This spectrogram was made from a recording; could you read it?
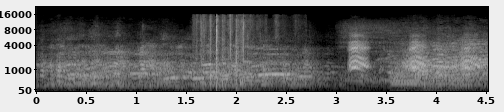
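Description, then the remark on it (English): A giant crow perched on the windowsill of an open window caws loudly a few times in short harsh bursts near the end, following a stretch of busy, noisy background sound. “For some reason, the window is open and a giant crow just perched on the windowsill.”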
